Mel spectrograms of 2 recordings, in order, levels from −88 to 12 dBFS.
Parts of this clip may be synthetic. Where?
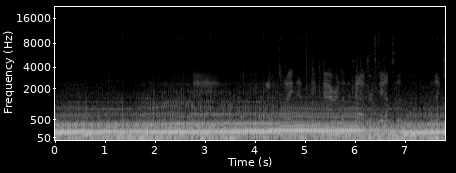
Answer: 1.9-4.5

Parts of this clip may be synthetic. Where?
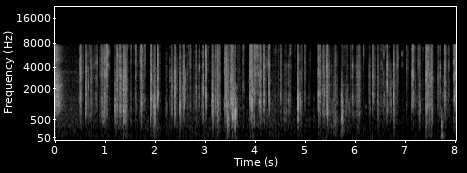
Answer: 5.3-6.5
